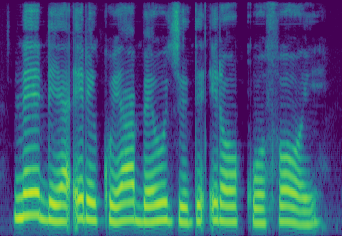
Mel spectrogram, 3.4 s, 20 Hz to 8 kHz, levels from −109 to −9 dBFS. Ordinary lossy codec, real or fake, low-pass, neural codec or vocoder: none; fake; none; codec, 16 kHz, 4 kbps, FunCodec, trained on LibriTTS, 50 frames a second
